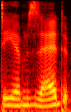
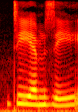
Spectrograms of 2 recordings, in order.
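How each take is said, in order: First: The last letter does not rhyme with the first. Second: The last letter rhymes with the first letter. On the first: The speaker calls it wrong. "it cannot be D M Z" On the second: The speaker calls it right. "It has to be D M Z because it rhymes"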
